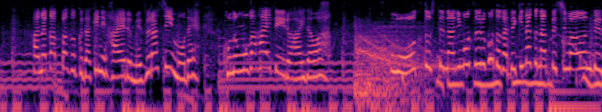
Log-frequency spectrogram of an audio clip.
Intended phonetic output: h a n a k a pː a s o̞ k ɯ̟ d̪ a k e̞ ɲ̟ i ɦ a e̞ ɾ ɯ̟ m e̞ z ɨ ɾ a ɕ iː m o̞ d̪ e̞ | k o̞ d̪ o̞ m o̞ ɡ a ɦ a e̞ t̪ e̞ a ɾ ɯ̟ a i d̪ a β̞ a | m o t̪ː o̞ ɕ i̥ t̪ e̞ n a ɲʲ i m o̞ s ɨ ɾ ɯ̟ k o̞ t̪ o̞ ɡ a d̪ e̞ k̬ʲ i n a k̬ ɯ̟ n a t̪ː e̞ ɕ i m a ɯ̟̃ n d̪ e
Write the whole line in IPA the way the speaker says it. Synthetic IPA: h a n a k a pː a z o̞ k ɯ̟ d̪ a k e̞ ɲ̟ i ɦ a e̞ ɾ ɯ̟ m e̞ z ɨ ɾ a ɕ iː m o̞ d̪ e̞ | k o̞ d̪ o̞ m o̞ ɡ a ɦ a e̞ t̪ e̞ i ɾ ɯ̟ a i d̪ a β̞ a | m o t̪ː o̞ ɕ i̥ t̪ e̞ n a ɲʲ i m o̞ s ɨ ɾ ɯ̟ k o̞ t̪ o̞ ɡ a d̪ e̞ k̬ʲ i n a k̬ ɯ̟ n a t̪ː e̞ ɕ i m a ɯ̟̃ n d̪ e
